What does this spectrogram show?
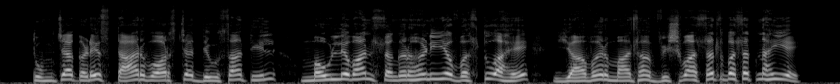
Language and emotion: Marathi, surprised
